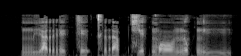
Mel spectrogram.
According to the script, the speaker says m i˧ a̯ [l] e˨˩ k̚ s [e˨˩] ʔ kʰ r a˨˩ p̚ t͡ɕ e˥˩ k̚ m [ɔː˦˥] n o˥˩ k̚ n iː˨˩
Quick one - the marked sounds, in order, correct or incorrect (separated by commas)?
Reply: incorrect, correct, incorrect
